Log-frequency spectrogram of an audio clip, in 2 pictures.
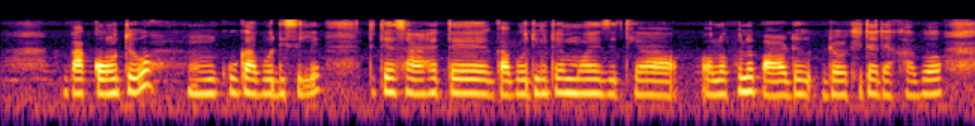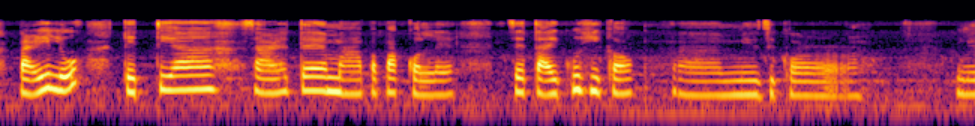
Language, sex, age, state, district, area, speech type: Assamese, female, 30-45, Assam, Lakhimpur, rural, spontaneous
